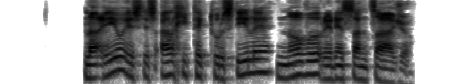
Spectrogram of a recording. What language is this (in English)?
Esperanto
